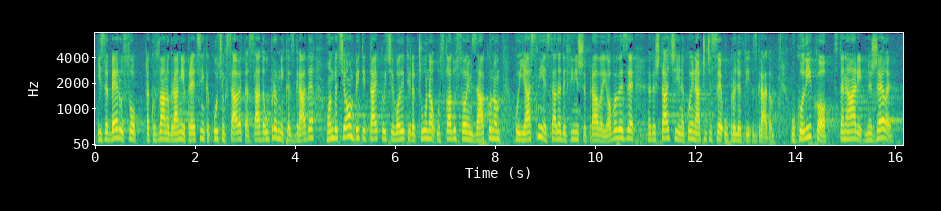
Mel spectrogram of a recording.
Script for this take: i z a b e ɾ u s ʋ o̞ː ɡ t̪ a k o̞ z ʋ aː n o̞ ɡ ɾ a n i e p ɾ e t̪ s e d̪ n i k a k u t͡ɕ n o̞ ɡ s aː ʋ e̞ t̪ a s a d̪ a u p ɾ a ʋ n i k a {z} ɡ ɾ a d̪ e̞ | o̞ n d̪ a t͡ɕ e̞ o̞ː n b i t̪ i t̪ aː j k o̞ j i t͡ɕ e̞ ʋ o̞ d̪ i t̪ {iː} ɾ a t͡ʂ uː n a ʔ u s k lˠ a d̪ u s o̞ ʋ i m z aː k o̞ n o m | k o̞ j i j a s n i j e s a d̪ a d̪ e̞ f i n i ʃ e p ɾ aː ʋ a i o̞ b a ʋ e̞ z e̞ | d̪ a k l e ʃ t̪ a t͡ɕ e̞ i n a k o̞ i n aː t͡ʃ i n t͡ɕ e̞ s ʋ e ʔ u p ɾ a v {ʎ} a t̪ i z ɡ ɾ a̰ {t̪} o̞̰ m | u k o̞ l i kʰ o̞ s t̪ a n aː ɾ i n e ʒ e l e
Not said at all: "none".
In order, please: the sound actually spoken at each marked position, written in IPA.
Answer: z, i, ʎ, d̪

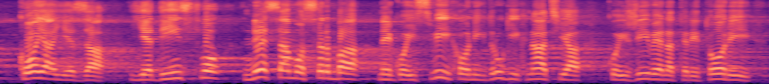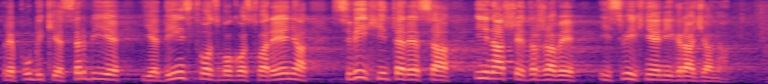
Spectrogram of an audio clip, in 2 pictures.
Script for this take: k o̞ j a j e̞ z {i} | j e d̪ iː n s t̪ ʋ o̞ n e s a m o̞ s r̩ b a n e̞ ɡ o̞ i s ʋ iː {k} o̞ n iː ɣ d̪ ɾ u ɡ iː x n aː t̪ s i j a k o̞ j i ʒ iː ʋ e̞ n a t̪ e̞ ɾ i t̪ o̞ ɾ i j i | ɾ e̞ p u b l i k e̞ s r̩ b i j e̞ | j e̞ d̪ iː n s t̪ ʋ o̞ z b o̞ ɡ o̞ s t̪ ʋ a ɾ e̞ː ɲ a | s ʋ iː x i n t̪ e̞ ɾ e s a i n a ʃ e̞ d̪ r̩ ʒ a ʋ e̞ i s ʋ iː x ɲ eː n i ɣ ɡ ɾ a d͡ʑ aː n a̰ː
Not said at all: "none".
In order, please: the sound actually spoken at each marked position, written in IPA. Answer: a, x

